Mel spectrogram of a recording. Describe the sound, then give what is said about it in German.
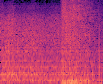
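A fighter jet explodes in a cloud of green fireworks: a steady, roaring rush of noise erupts into a louder, deep rumbling blast about halfway through, then breaks into crackling bursts. No voices are heard. “Der Düsenjäger explodierte in einer Wolke grünen himmlischen Feuerwerks, gefolgt von einem Fallschirm, welcher den Piloten sicher zur Erde sinken ließ.”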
